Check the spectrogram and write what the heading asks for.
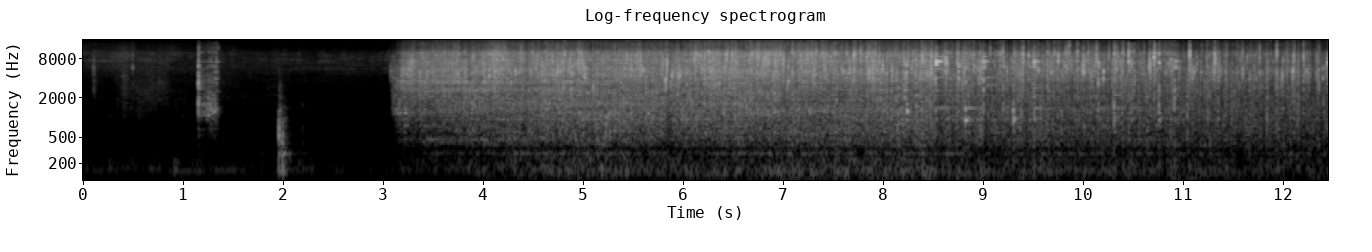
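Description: Beaten egg hitting hot oil in a frying pan, starting a sudden, loud, steady sizzle about three seconds in that keeps going as the egg fries. Before it, two short knocks.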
